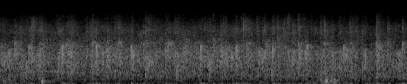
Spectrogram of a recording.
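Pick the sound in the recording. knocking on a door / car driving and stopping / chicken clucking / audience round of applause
audience round of applause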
